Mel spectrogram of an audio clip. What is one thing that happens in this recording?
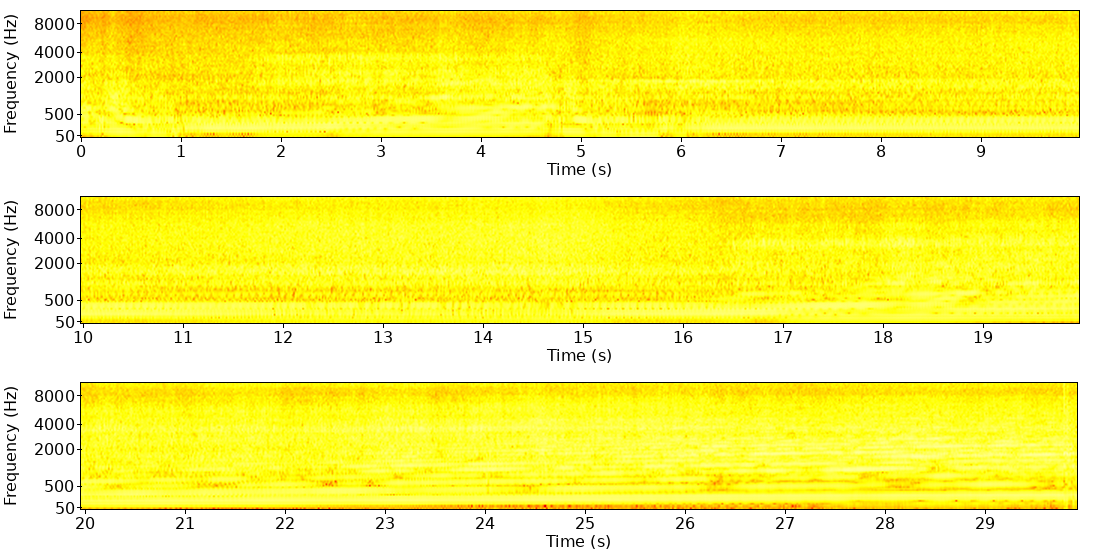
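A car engine roars loudly on a dyno, revving up and down, then holding steady and climbing slowly in pitch.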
